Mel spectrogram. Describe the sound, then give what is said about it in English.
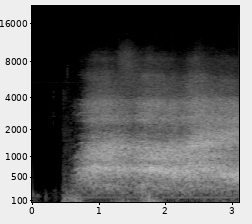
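A sold-out live show audience in London bursts into loud cheering and applause after a brief silence, swelling quickly into a sustained, dense roar of voices that holds steady to the end. “And that is the real What's More Likely from a live show in London. I love that. That's pretty good. Sold out crowd.”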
